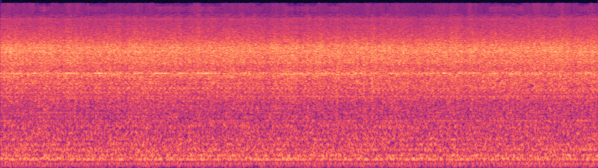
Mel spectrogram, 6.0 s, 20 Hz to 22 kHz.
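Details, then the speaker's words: International 1440 combine running with the head engaged after replacing the feeder belt and pulley: even, steady engine roar, no knocks, squeals or belt slap; normal feeder drive operation. "okay we're going to start it up see how it works here we go we're going to start the head up looks good up here"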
